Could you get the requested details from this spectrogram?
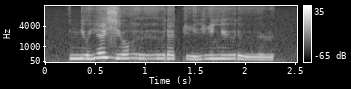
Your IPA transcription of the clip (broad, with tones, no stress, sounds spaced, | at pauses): nʲ o˨ j ɛ˦ zʲ ɔ˨˦ ɦ ɨ˨ ɦ ɨ˦ ɾ ɛ˦ k i˨ j i˦ lʲ ɨː˦ ɾ ɨː˨ ɭ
